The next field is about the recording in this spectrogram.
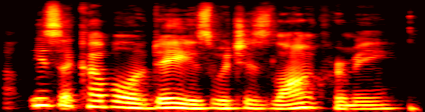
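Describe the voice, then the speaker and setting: A man's voice: medium pitch, animated, quick pace. A man streaming a visual novel, reading its narration aloud and adding casual asides.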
